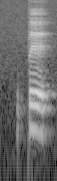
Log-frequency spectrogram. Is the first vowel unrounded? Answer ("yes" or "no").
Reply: yes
